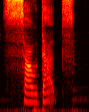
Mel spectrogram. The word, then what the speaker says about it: saudade: So the idea of nostalgia or longing, so that feeling of missing someone is expressed by the noun saudade.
